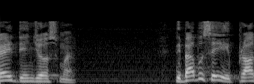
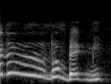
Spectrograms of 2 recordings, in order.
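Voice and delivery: much higher, defiant refusal; proud challenge; 6 semitones higher than usual. Retold or imitated. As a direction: dare them to a contest.

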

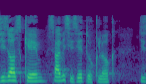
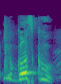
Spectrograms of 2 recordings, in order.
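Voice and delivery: loud mocking shout; 8 semitones higher, 13 dB louder, slower than usual. Shown as a demonstration. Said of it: "You speak grammar".

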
